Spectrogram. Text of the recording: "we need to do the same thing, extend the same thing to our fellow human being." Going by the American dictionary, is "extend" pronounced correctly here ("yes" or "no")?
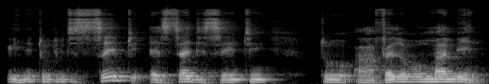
no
